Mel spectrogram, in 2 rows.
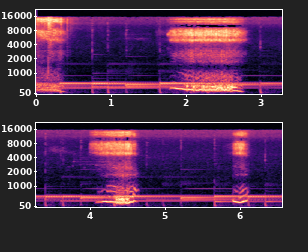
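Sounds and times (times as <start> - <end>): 
cat snoring with rasping breaths: 0.0 - 0.5, 1.8 - 2.8, 4.0 - 4.7, 5.9 - 6.2
steady tonal hum: 0.0 - 6.5.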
